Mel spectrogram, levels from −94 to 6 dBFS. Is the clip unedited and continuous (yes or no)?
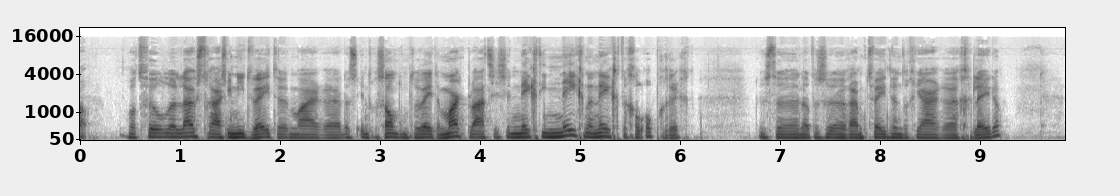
no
